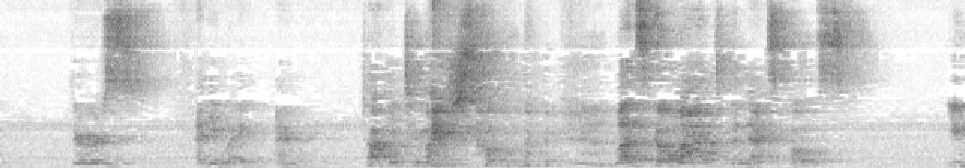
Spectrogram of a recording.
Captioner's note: laughs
